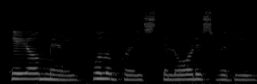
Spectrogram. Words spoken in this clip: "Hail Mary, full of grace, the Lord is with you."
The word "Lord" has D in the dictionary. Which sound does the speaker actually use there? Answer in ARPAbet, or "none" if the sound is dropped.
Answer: D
